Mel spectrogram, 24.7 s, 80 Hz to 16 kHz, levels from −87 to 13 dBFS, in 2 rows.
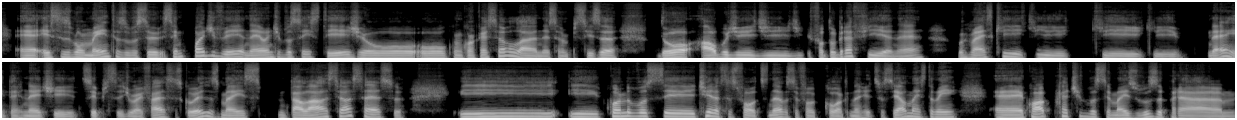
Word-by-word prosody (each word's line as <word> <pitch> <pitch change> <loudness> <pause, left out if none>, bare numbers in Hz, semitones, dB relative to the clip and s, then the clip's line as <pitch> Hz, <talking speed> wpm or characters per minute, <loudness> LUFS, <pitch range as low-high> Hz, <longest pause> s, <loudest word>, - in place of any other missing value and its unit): eh, 110 -1 +3
esses 130 +2 -3
momentos 130 +3 +1
você 120 +2 -1
sempre 155 +1 -5
pode 200 0 +2
ver, 145 -3 0
né, 110 +2 +2
onde 130 +2 -1
você 130 +2 -5
esteja 125 -1 -1
ou 110 -1 +1
ou 110 0 0
com 115 - -6
qualquer 115 +3 -1
celular, 120 - +2
né, 95 0 -4
você - - -9
não 95 - -5
precisa 110 +3 -1 0.4
do 130 +4 +6
álbum 120 +4 +6
de 120 -1 -1
de 110 0 -4
de 105 +2 -11
fotografia, 120 - -1
né. 100 +7 -3 0.3
Por 125 -1 -5
mais 120 +1 +2
que 155 -4 -3
que 110 -6 -6 0.2
que 100 -5 -5
que, 90 -3 -8 0.3
né, - - +2
internet 95 -2 -2
você - - -2
precisa 100 - -10
de 95 - -6
Wi-fi 85 0 -1
essas 135 0 -6
coisas, 175 -5 +1
mas, 110 -2 0 0.2
e 120 - -7
tá 120 +1 +6
lá 115 +5 +6
o 160 - -2
seu 180 +2 -1
acesso. 135 - 0 0.6
Eh, 160 +2 0
e 150 -1 0
quando 180 +1 +3
você 175 -3 +2
tira 185 0 +2
essas 140 -5 -8
fotos, 100 +1 -1
né, 125 +3 +3
você 130 -4 -7
falou 100 -3 -5
que - - -49
coloca 95 +1 -1
na 95 - -2
rede 100 0 -7
social 125 +9 +1
mas 150 -5 -2
também, 140 -1 -1 0.4
eh, 125 0 +5
qual 145 +2 +7
aplicativo 175 -1 -4
você 145 -2 -4
mais 115 -1 0
usa 130 +3 -2
pra 100 -5 +2
120 Hz, 175 wpm, -23 LUFS, 110-145 Hz, 0.6 s, qual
